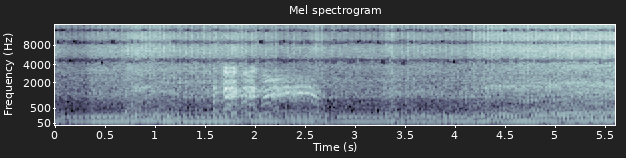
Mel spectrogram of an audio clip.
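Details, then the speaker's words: 2009 Kawasaki KLX250S single-cylinder after cleaning the throttle body and fresh gas, choke used: steady fast idle thump rising slightly at the end, runs smoothly; a leak from a hose or gasket noticed. "She wasn't running at all 6 hours ago. This $1,200 bike just became a $3,500 bike, just like that."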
